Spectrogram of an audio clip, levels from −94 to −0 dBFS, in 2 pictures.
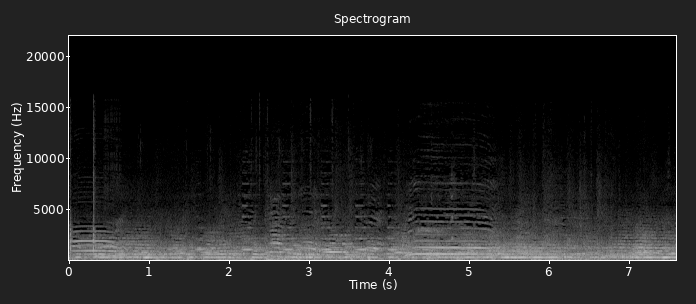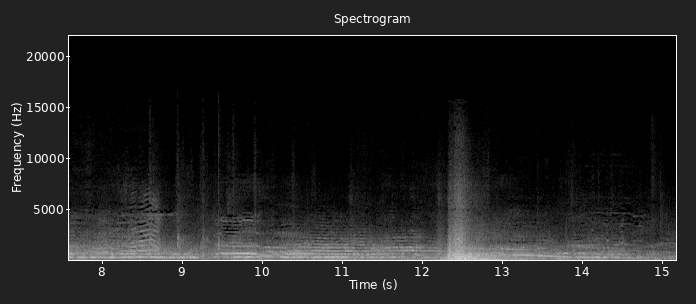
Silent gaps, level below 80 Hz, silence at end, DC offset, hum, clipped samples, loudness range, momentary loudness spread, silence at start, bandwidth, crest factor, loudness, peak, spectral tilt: none; -44 dBFS; 0 s; under 0.1%; none; under 0.1%; 4 LU; 7 LU; 0 s; 9.8 kHz; 22 dB; -32 LUFS; -8 dBFS; -8 dB/octave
